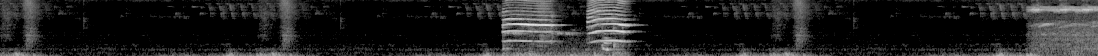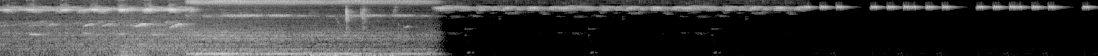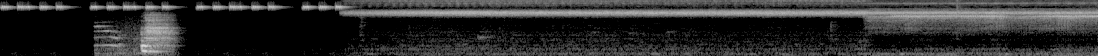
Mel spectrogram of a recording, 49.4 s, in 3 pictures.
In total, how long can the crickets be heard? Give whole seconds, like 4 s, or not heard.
49 s.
